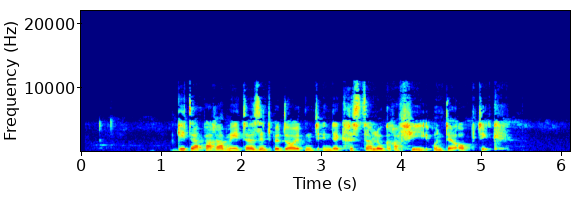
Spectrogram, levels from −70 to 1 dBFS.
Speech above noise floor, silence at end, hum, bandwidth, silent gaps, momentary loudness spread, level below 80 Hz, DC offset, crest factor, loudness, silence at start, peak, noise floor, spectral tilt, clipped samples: 36 dB; 0.75 s; none; 11.5 kHz; none; 4 LU; -64 dBFS; under 0.1%; 18 dB; -16 LUFS; 0.2 s; 0 dBFS; -53 dBFS; -2.5 dB/octave; under 0.1%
